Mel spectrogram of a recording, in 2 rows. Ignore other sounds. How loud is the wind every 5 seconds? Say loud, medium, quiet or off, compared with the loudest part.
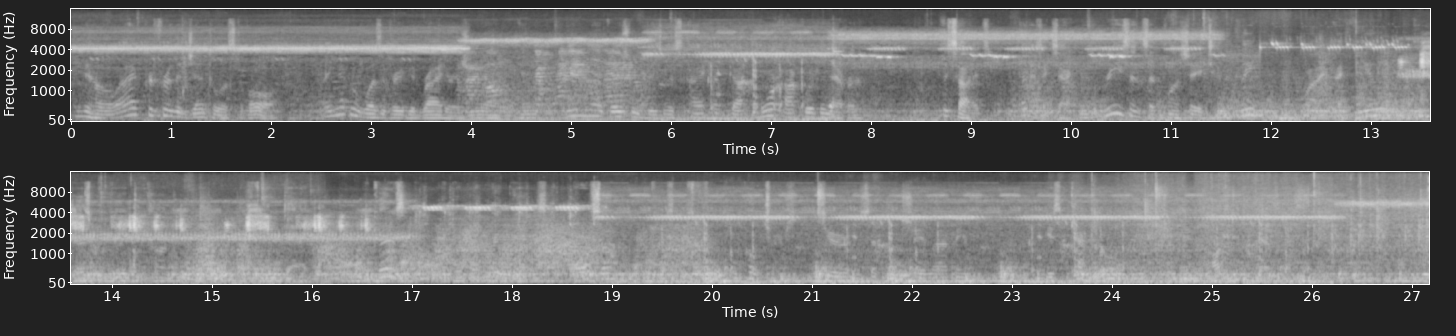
quiet, quiet, loud, loud, loud, loud.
